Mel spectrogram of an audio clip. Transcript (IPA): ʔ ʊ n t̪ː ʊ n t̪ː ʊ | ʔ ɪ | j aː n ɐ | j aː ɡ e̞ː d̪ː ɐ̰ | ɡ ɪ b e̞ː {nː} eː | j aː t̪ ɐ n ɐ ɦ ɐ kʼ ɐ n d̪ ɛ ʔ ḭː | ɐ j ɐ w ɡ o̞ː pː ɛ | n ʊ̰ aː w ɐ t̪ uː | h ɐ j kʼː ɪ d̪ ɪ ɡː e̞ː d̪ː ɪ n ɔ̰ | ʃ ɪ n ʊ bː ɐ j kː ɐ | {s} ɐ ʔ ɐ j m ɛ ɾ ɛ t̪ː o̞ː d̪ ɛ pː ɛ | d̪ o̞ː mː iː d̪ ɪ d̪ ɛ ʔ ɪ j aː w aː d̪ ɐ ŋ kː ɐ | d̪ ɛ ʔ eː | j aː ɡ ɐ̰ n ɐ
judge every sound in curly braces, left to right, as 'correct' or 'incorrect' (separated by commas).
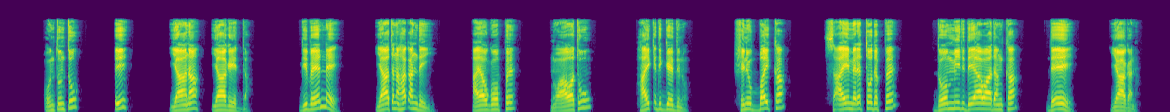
correct, correct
